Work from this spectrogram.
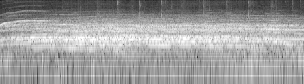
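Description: A holiday-camp audience at Pontins Southport roars and cheers for contestant number two, a loud, sustained mass of shouting voices and whoops, children among them, swelling steadily and never letting up.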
